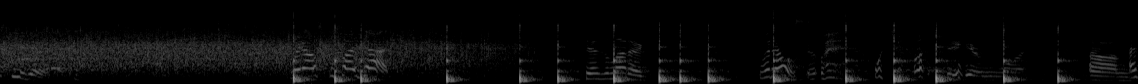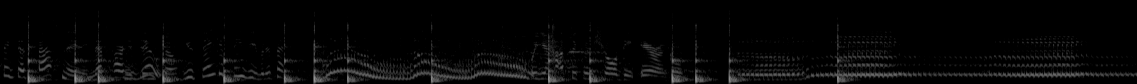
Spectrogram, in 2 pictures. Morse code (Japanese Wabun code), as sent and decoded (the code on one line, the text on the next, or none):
none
